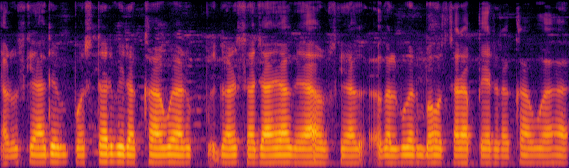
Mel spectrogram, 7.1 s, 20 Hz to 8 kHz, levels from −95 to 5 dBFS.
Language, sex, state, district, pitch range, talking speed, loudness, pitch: Hindi, male, Chandigarh, Chandigarh, 125-130 Hz, 175 wpm, -17 LUFS, 125 Hz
